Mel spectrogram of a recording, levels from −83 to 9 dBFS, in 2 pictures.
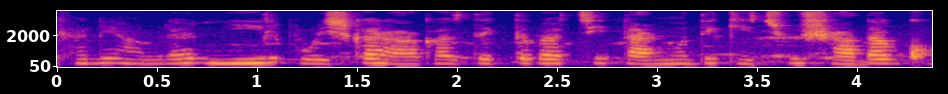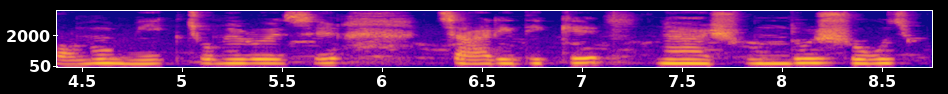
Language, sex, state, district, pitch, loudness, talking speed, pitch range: Bengali, female, West Bengal, Dakshin Dinajpur, 220 Hz, -14 LUFS, 130 wpm, 205-230 Hz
